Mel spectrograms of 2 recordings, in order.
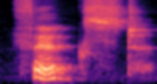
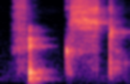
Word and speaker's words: fixed: after the actual sounds in the word so that would be the F sound while it as an it and is and then the K in this word says K s I mean the X says K s fix and in this case the IDI that's past tense actually says T fixed so no wonder you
